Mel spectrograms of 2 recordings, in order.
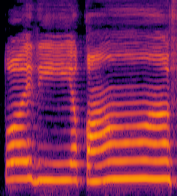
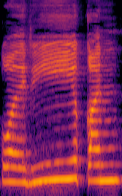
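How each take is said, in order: First: The n is hidden in a lengthened nasal sound. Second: The n is pronounced clearly at the end. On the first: The speaker calls it right. "नाक में भी छुपाना है और गुन्ना हफीफ करते हुए दो हरकत की मिकदार इसको लंबा करना है" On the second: The speaker calls it wrong. "तरीकन कन नहीं पढ़ना"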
